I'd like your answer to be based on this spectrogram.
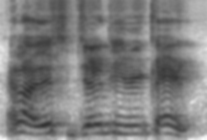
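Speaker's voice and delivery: hammed-up imitation of J G; a clumsy mock J G voice; bad impression of J G. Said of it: "That was a terrible impression".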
